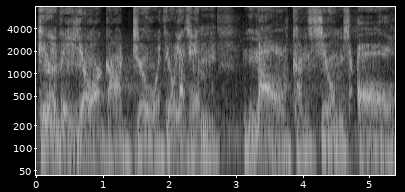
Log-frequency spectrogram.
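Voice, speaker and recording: A man voicing a menacing alien symbiote monster for a video game, in a deep gravelly growl with layered monster processing. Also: sing-song, slow, background noise, exaggerated voice. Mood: ominous. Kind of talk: video game character acting. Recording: long reverb, music behind.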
